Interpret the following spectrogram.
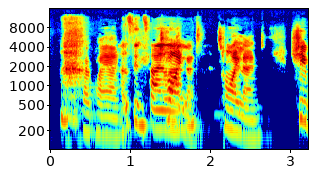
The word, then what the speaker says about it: Koh Phangan: How do you pronounce that? Koh Phangan. Koh Phangan.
